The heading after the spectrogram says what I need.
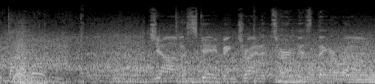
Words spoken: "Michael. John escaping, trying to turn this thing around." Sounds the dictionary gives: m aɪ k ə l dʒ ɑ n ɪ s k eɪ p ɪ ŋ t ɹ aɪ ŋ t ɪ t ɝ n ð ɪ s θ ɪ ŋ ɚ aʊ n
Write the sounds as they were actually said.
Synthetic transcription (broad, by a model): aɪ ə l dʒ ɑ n ɪ s k eɪ p ɪ ŋ t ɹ aɪ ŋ t ɪ t ɝ n ð ɪ s θ ɪ ŋ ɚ aʊ n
